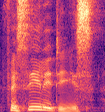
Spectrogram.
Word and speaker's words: facilities: So remember that the stress is on second syllable here and there. Amenities and facilities.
